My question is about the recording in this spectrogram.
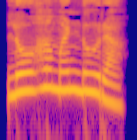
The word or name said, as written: ಲೋಹಮಂಡೂರ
